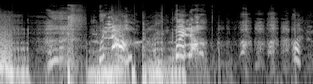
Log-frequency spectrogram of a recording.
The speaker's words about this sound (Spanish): Un altavoz portátil con una bandolera de transporte y más de dos horas de rugidos de tigres y tigresas en celo.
